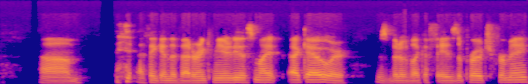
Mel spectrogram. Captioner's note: laugh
